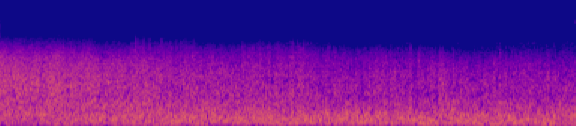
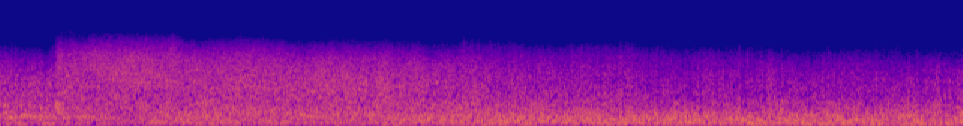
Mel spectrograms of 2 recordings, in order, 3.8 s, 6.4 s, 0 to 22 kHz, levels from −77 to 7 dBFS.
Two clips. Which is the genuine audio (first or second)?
second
